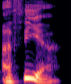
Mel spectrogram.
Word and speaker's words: hacía: Y chavales, cuidado con el acento en la I que lo lleva siempre, ¿eh?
